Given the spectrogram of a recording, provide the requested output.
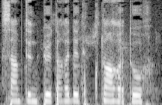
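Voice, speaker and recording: A woman's voice: mid-range voice, completely flat delivery, a little fast, a little mellow, a little hiss or hum. A woman with a Quebec French accent chatting casually while livestreaming a game, slangy and crude in her teasing. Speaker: video game streamer.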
